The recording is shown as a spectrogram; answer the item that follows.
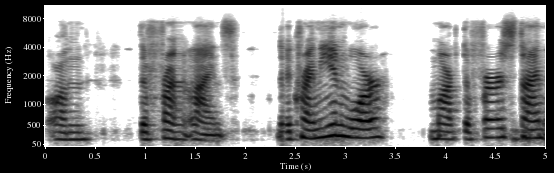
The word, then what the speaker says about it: Crimean: The Crimean War, that's how you pronounce it, the Crimean War Crimean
